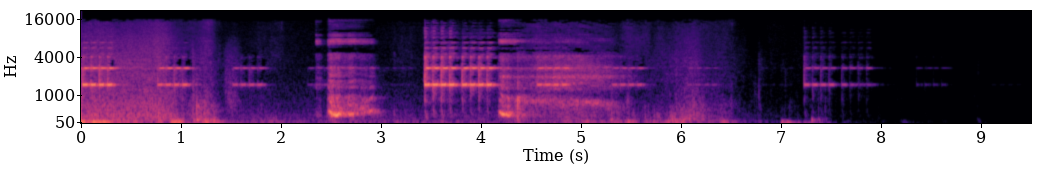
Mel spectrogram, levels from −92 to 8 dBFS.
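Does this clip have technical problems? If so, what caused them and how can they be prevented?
No, there are no technical problems in this clip. From roughly 6 s the level tapers off smoothly to silence at the end, as a deliberate fade-out would, with no click or abrupt edge.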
